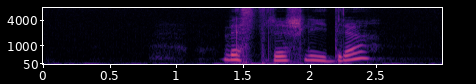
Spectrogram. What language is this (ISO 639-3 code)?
nor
